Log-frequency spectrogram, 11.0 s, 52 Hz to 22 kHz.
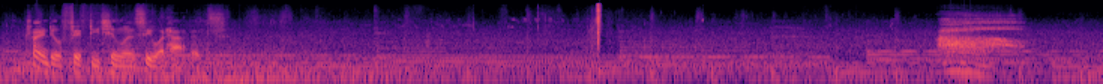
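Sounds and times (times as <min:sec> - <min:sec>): background music: 0:00.0 - 0:11.0
golf club striking ball: 0:05.4 - 0:06.2.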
